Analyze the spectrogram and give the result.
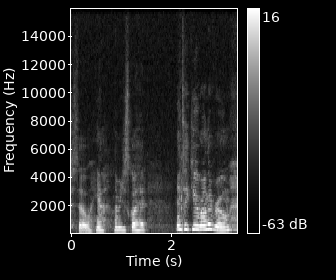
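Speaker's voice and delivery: loud, winded, short of breath. Starting a room tour for viewers, out of breath. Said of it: "I am out of breath".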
